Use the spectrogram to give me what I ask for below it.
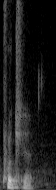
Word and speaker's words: Putsche: Yeah, it's called Putsche.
